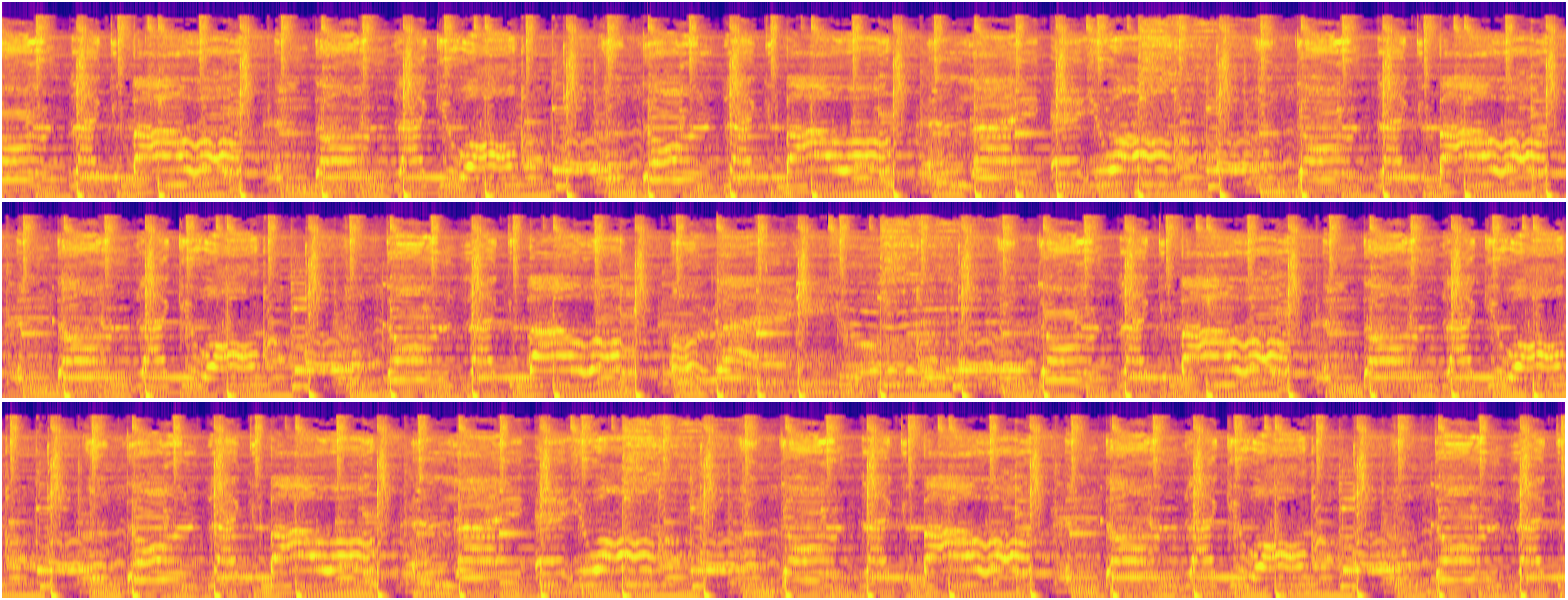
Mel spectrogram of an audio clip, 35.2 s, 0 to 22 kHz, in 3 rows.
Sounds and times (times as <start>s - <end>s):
Happy music: 0.0s - 35.1s.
